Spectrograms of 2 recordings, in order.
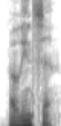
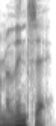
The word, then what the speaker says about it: Malintzin: Malintzin, or Malintze. The Spanish couldn't pronounce this, so they called her Malinche.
